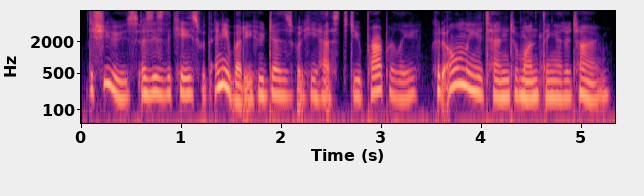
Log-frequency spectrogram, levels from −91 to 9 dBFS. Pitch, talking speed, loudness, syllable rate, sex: 200 Hz, 280 wpm, -16 LUFS, 6.5 syllables/s, female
